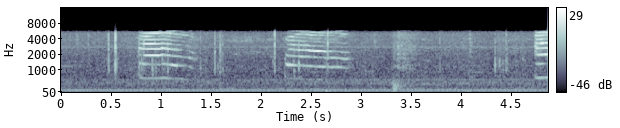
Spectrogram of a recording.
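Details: Indoor cat sitting at the front door meowing endlessly to be let out for grass; two clear falling meows with rich harmonics and a shorter one at the end, steady low hum and small clicks behind.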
